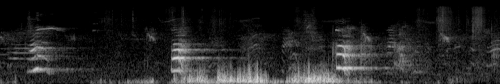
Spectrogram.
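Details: River, a dog in home protection work training on March 24, 2012, gives loud harmonic barks and yips over heavy low thumping and scuffling, with barks near the start and clustered between two and four seconds.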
